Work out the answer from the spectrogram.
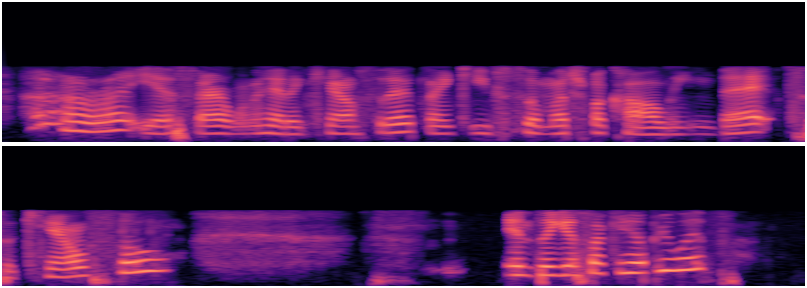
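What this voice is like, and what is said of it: Southern US accent. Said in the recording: “your accent. ... Where's that? ... I'm from the South. ... South, yeah, because it sounds like it. ... your accent sounds nice.”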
